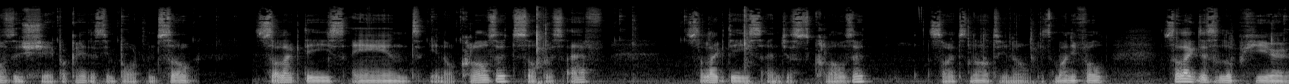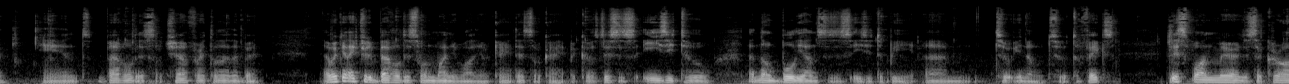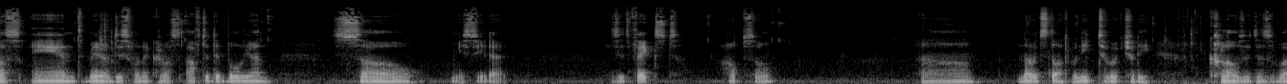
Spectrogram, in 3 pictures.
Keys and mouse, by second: 0.3 click, 4.1 shift+click, 5.2 f, 6.0 click, 7.4 f, 7.8-9.0 drag, 7.8-9.6 f, 9.0-10.7 middle drag, 10.2 Tab, 11.6 alt+click, 12.0 middle click, 12.7 alt+click, 12.9 middle click, 13.1 ctrl+b, 13.2 ctrl+middle click, 13.6 shift+middle click, 14.2 Tab, 16.1 q, 18.6 shift+q, 18.8-24.6 middle drag, 19.2 /, 19.3 /, 20.0 /, 24.4 alt+x, 25.3 alt+x, 25.3 click, 25.3-26.6 middle drag, 26.7 alt+x, 27.5 click, 28.3 click, 29.9-33.4 middle drag, 33.4 click, 33.5-38.6 middle drag, 33.8 /, 37.5 Tab.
